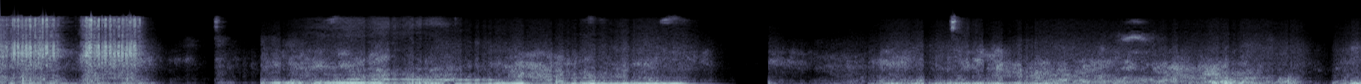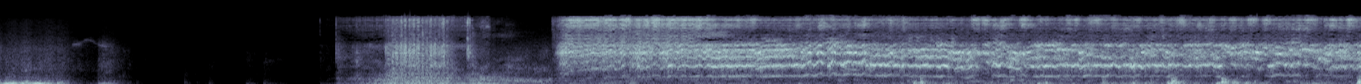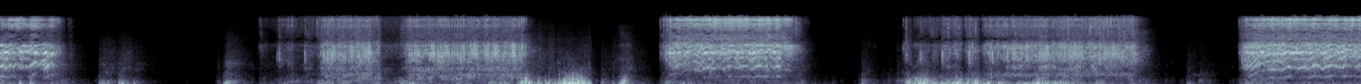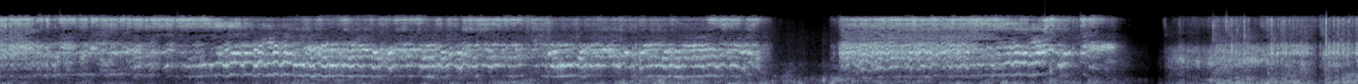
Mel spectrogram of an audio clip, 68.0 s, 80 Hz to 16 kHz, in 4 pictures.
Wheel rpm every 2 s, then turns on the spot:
20, 0, 0, 0, 0, 0, 0, 0, 0, 0, 0, 10, 100, 110, 110, 110, 110, 30, 0, 10, 10, 80, 0, 10, 30, 110, 110, 110, 120, 110, 50, 110, 30, 20.
0-2 38-40 46-48 66-68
